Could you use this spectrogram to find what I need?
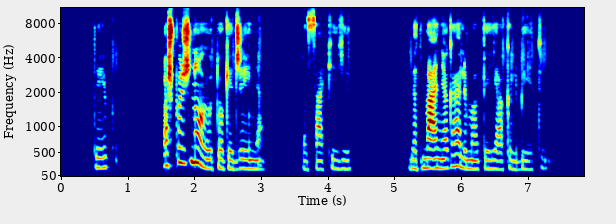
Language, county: Lithuanian, Klaipėda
